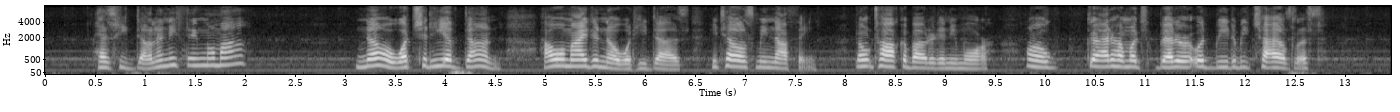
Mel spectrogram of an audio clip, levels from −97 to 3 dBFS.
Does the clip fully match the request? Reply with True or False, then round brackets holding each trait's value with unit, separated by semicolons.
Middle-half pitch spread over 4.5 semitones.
False (4.2 semitones)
